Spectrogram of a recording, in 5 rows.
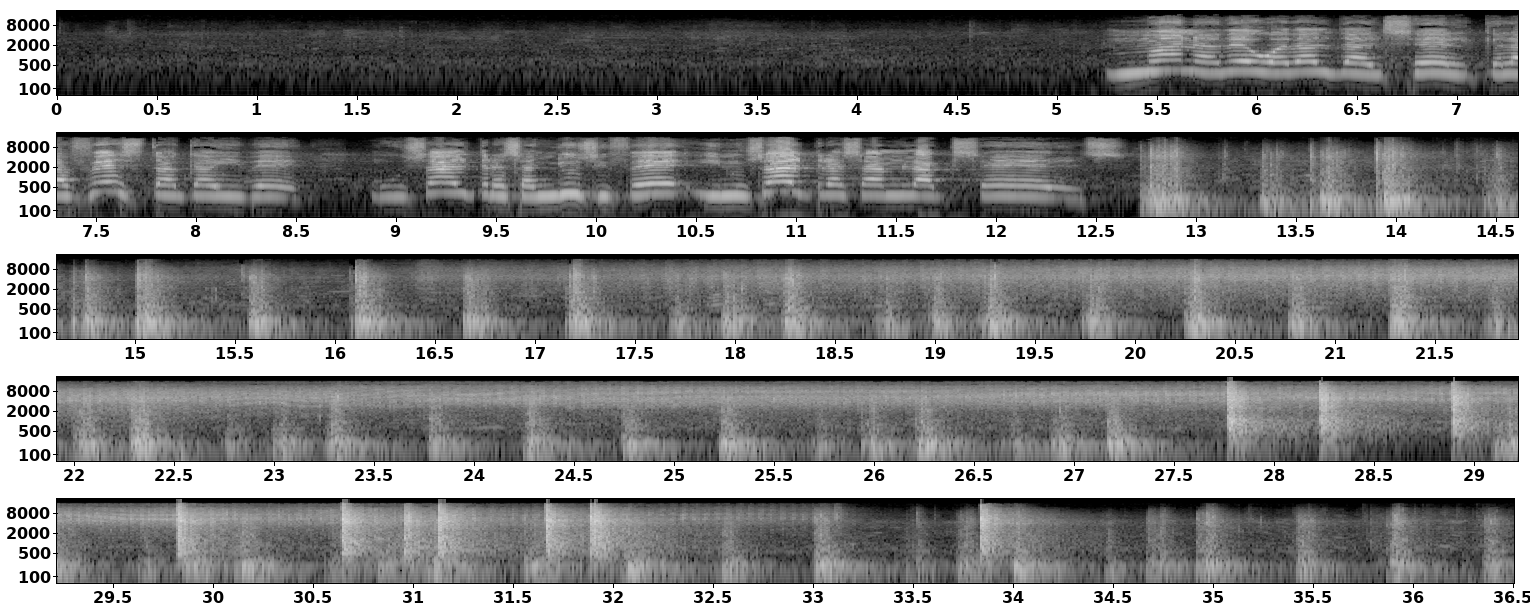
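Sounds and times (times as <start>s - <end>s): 
speech: 5.5s - 12.8s
firecrackers and fireworks going off at the final lighting of a devils' group fire run: 12.7s - 36.4s
fireworks hissing spray: 13.9s - 34.4s.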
